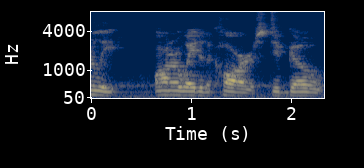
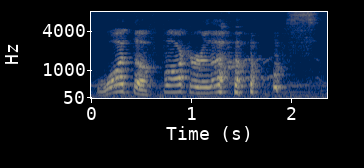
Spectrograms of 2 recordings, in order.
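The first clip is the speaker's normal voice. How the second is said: laughing mock disbelief; 11 semitones higher, much slower than usual. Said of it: "And I was like".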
